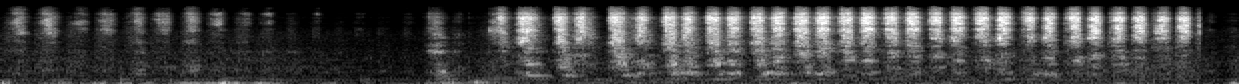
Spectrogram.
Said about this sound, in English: I'm just sanding the damn car.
